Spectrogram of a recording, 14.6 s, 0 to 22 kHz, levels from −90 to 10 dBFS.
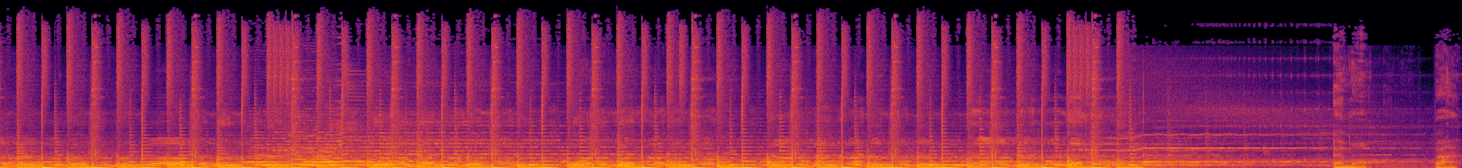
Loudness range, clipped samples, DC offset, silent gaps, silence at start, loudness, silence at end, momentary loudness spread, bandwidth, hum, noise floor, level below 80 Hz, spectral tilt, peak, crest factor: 5 LU; under 0.1%; 0.3%; none; 0 s; -12 LUFS; 0 s; 11 LU; over 20 kHz; none; -31 dBFS; -12 dBFS; -5.5 dB/octave; 0 dBFS; 10 dB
